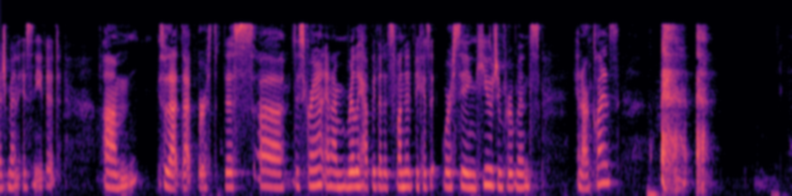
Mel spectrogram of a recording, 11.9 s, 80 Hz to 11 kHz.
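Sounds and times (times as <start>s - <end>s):
speech: 0.0s - 10.5s
person with a post-infectious cough coughing harshly: 9.7s - 10.8s.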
